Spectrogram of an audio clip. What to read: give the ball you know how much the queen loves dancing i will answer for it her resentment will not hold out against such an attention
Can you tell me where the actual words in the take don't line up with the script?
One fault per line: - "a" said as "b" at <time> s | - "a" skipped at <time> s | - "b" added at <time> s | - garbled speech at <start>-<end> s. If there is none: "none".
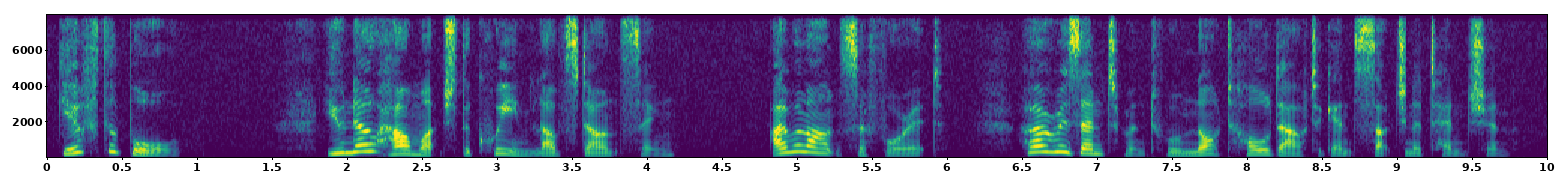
none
